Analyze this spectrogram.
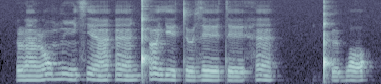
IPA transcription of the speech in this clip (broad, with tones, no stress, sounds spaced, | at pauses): ɭ æ̃˩ ɭ ɔ̃˦˨ m ĩː˧˩˧ sʲ æ̃ː˧˩˧ ʔ ɛ̃ː˧˩˧ ǃʼ œ̃˦˨ lʲ e˧˩˧ t ø˩ z eː˧˩˧ t eː˩ h ɛ̃˦˨ | ǃʼ ø˩ b ɔ˧˩˧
